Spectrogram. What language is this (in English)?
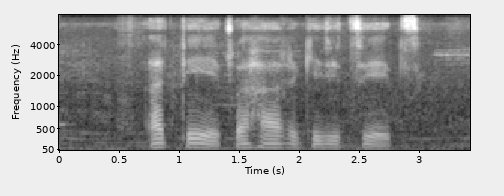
Southern Sotho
